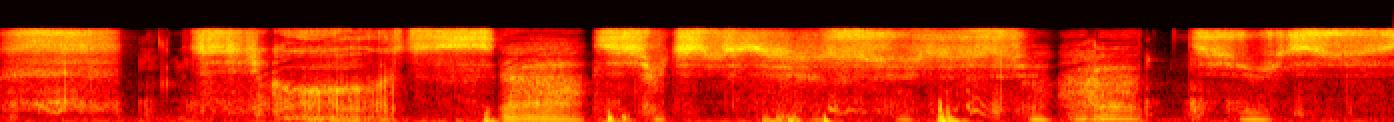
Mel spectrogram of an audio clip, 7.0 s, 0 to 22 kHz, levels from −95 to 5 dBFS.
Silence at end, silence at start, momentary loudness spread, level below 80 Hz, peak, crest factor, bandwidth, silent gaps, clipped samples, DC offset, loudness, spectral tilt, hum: 0 s; 0 s; 15 LU; -48 dBFS; -4 dBFS; 18 dB; 8.6 kHz; none; under 0.1%; under 0.1%; -19 LUFS; 0.5 dB/octave; none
